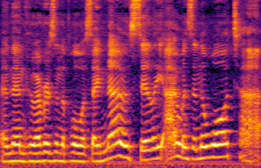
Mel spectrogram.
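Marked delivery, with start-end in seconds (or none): 1.3-3.5 high-pitched, slight British accent. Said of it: "in a little British accent".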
